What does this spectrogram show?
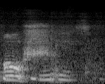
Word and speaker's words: anche: C'est un instrument primitif, celui-là, qui possède une petite languette ici qu'on a découpée dans le roseau et qui s'appelle anche. Et ça s'écrit...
